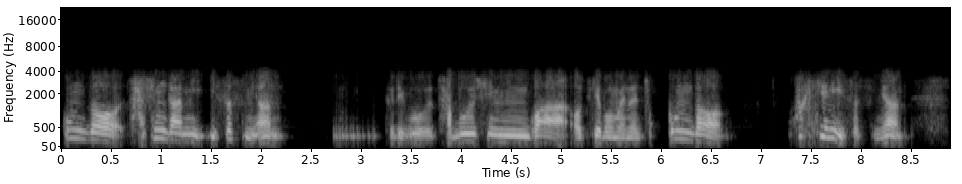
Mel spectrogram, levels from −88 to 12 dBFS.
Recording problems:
phone-call audio; poor line

